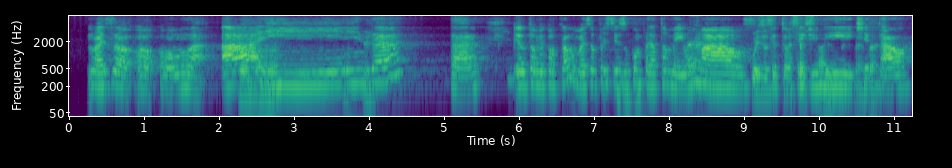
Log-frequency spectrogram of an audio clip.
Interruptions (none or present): present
